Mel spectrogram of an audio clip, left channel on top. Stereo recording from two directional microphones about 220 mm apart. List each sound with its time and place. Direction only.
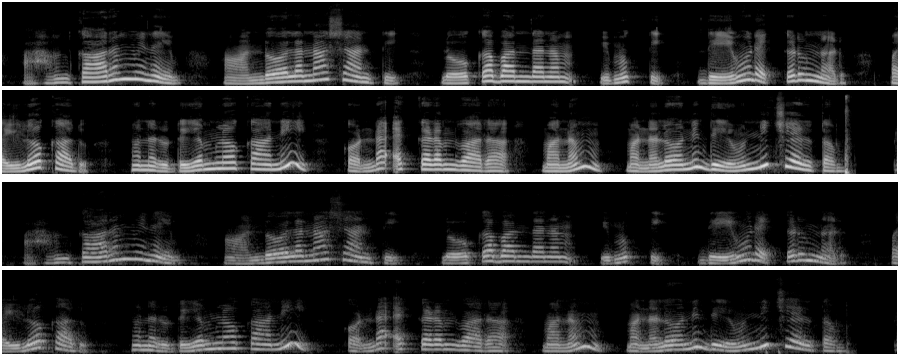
0.2 s speech: 45° left (ahead or behind)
